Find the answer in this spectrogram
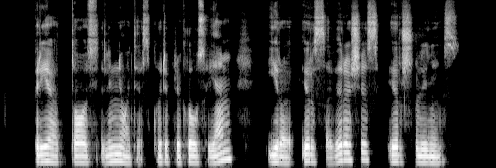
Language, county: Lithuanian, Kaunas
